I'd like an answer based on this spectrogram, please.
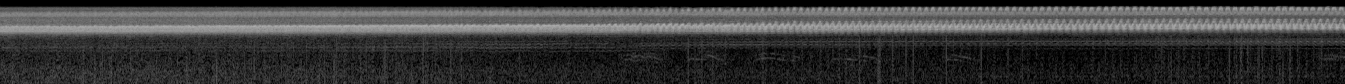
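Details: Large brown cicadas in a dispute keep up a loud, continuous, sizzling buzz, while faint short chirps from another creature repeat quietly in the middle section.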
